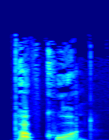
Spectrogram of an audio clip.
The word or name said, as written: popkorn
